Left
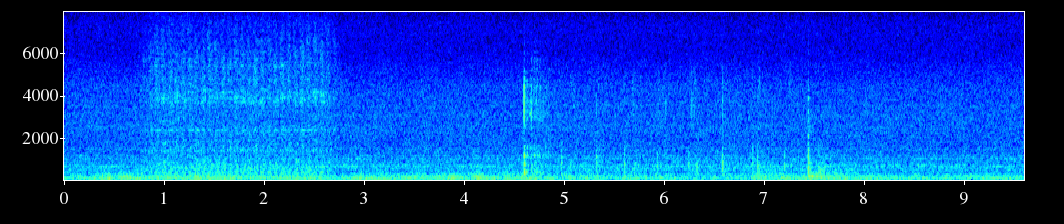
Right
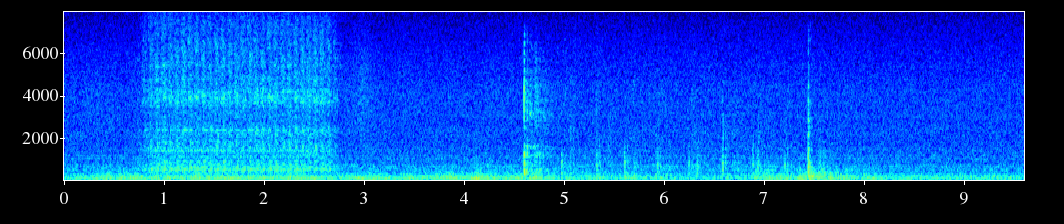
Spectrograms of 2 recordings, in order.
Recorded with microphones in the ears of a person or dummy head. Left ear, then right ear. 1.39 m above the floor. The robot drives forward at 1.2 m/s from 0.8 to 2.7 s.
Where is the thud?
5° right (ahead or behind), 2.5 m.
